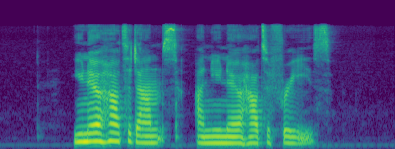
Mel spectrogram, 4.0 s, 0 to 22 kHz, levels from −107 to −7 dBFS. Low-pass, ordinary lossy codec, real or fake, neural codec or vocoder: 10.8 kHz; none; real; none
